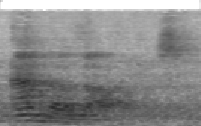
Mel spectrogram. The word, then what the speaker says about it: analyse: letter zed but anyhow we'll all agree on the placement of the stress the word stress which goes on the noun in analysis but on the an in analyze and similarly for many many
